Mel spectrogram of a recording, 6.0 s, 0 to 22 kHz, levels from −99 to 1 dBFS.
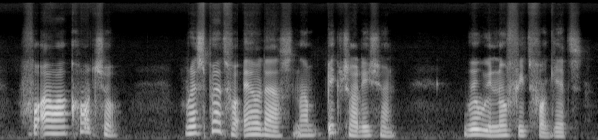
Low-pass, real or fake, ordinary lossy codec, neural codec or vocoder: none; fake; none; autoencoder, 48 kHz, 128 numbers a frame, DAC-VAE, trained on Japanese speech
